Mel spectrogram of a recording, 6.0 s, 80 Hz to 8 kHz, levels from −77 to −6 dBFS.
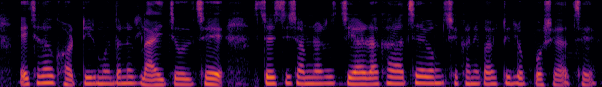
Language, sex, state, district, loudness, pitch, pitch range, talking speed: Bengali, female, West Bengal, Malda, -37 LUFS, 205 Hz, 195-215 Hz, 190 wpm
